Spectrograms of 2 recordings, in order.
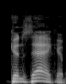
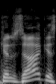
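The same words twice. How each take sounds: First: The middle vowel is a flat 'a', like 'zag'. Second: The middle vowel is an open 'ah', like 'zog'. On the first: The speaker calls it right. "but it is Gonzaga" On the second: The speaker calls it wrong. "sounds like, you know, fancier"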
